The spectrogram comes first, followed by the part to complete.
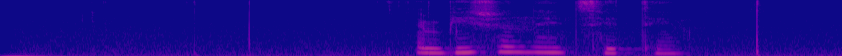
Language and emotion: Russian, neutral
